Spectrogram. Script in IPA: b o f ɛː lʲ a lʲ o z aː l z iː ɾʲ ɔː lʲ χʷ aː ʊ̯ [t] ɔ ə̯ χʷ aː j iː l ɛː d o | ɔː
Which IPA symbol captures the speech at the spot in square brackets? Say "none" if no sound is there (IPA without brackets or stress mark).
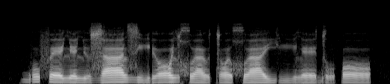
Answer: t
